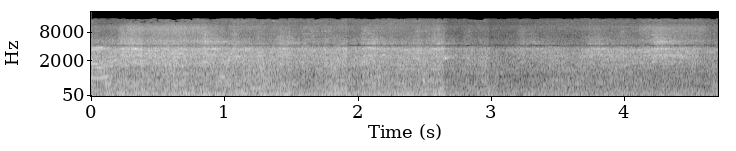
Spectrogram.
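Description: Steam train's passenger car rolling along its track: a steady running and clattering of wheels on rails, a little quieter from about two and a half seconds in.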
